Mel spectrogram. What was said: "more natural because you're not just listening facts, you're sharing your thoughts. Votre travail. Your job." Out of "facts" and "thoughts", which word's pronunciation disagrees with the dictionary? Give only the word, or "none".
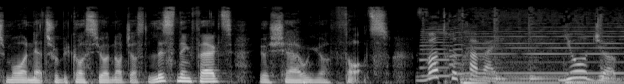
none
